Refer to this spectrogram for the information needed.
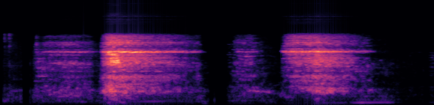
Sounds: Sigh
